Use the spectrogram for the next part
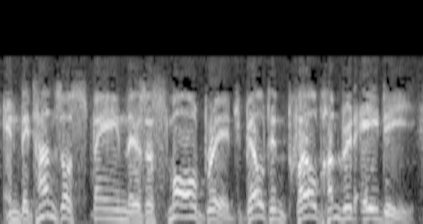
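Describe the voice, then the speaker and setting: Man, vintage radio narrator, slightly high voice, lively intonation, dramatic scripted storytelling, lo-fi old recording. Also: a little slow, slightly rough.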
